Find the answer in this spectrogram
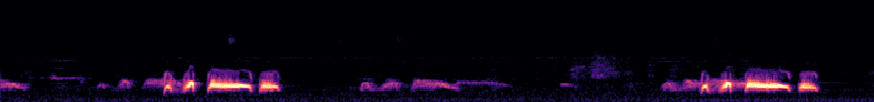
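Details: Decoy spotted dove used to lure wild doves for trapping, giving the urging 'thúc gù' coo: two bursts of low, throaty, rolling coos, each with a few soft lead-in notes and a pause of about four seconds between them.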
